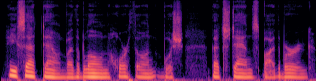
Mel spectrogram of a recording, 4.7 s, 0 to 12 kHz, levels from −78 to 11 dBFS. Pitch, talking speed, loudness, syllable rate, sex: 120 Hz, 165 wpm, -17 LUFS, 3.5 syllables/s, male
